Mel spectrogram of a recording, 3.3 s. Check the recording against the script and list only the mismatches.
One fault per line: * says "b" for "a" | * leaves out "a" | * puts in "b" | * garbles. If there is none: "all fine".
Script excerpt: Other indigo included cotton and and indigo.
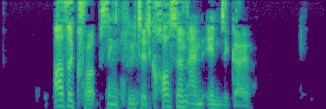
* says "crops" for "indigo"
* leaves out "and"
